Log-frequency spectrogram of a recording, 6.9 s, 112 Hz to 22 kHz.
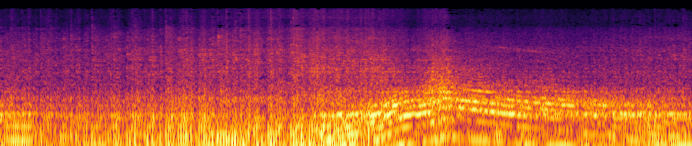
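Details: Kawasaki ZZR 1100 engine swapped into a Fiat Panda 750 Fire, during engine tests: settles into a smooth idle, then revs cleanly up and back down with pitch rising and falling evenly. Sounds healthy.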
